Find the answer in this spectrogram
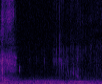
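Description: Faint peeling of a dried, rubbery peel-off glitter face mask being pulled away from the skin, with a few light ticks.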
